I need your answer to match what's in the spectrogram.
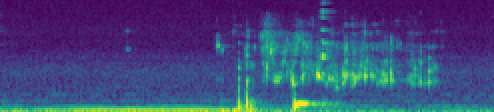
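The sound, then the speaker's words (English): A glass clinks once, then scotch glugs and splashes into it in a short pour of about a second and a half, fading out. No one speaks. “and now I'm gonna pour mine.”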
